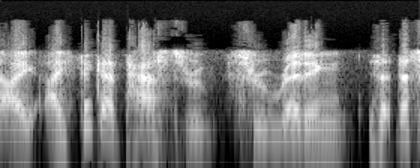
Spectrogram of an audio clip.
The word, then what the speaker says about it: Reading: I think I passed through Reading. That's how you pronounce it. Is that right? Yeah, it's Reading, Pennsylvania.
